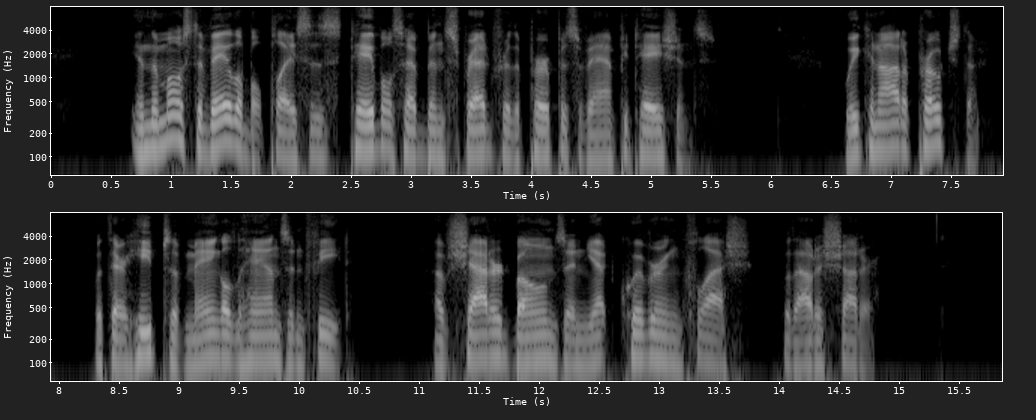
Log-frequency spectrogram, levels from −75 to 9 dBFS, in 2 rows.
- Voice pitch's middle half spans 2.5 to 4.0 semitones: Yes, average, 3.1 semitones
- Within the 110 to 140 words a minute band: Yes, slow, 135 wpm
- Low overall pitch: Yes, low, 110 Hz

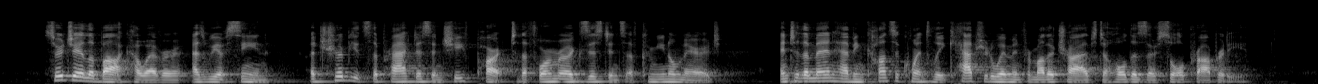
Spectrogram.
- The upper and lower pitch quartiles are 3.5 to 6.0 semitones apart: No, average, 3.1 semitones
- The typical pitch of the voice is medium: No, low, 120 Hz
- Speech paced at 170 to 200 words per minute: Yes, average, 175 wpm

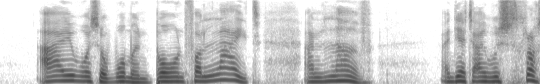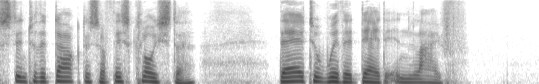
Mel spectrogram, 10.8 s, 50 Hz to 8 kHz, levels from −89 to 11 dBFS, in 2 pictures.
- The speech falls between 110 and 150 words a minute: Yes, average, 145 wpm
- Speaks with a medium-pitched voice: Yes, medium, 150 Hz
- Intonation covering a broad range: No, average, 3.5 semitones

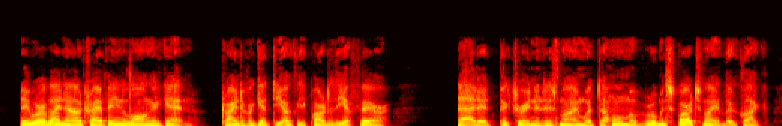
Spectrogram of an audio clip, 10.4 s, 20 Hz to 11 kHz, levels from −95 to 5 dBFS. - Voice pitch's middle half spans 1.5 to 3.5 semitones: No, average, 4.0 semitones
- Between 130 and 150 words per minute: No, average, 180 wpm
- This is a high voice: No, low, 100 Hz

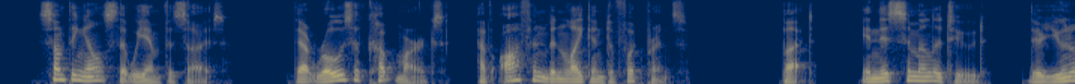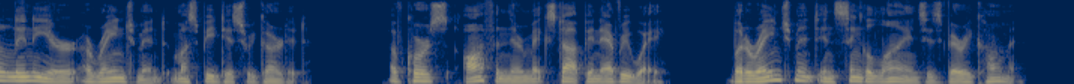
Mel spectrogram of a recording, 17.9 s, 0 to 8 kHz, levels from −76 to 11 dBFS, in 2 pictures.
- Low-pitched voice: Yes, low, 110 Hz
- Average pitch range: No, wide, 5.8 semitones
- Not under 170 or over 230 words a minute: No, average, 145 wpm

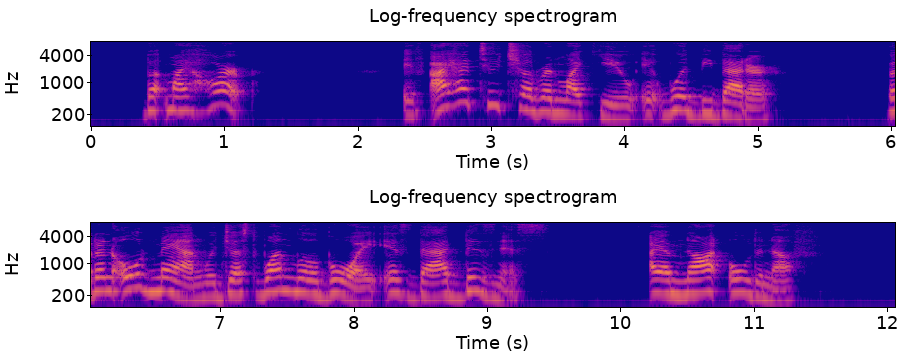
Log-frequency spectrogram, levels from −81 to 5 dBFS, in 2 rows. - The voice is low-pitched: No, high, 220 Hz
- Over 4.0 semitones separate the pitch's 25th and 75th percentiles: Yes, average, 4.9 semitones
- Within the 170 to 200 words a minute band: No, average, 155 wpm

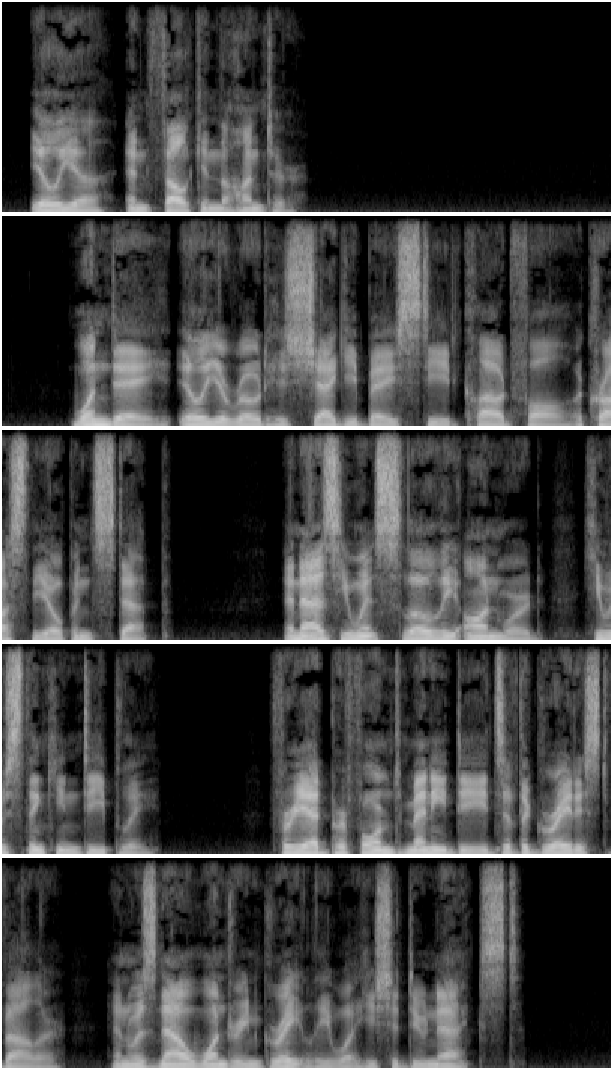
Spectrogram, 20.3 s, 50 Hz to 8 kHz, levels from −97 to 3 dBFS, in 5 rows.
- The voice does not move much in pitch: No, average, 3.3 semitones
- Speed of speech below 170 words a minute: Yes, average, 140 wpm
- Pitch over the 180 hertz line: No, low, 120 Hz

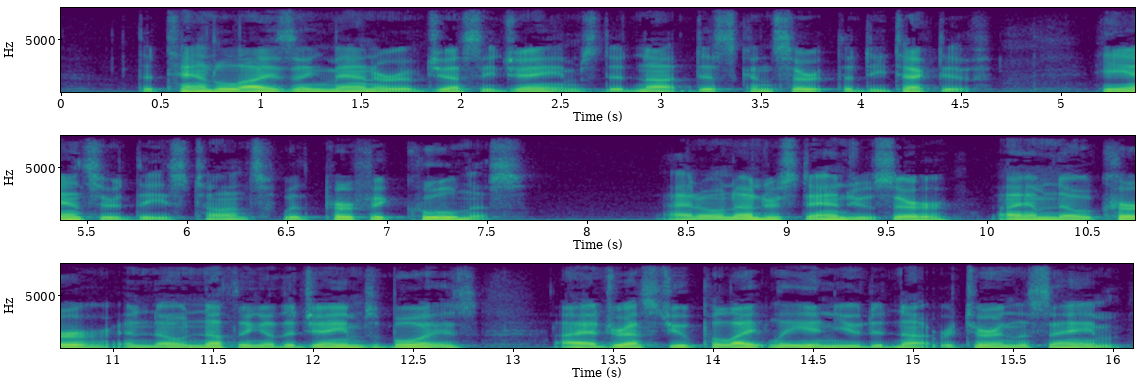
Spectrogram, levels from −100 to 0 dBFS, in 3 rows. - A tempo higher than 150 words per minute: Yes, average, 170 wpm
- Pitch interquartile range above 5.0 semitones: No, average, 4.3 semitones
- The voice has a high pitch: No, very low, 85 Hz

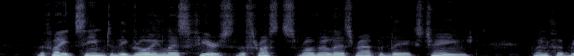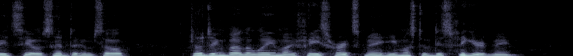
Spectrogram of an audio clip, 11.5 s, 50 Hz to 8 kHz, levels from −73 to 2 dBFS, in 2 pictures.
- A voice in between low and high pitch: Yes, medium, 165 Hz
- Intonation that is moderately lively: No, narrow, 2.3 semitones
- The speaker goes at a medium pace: Yes, average, 180 wpm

